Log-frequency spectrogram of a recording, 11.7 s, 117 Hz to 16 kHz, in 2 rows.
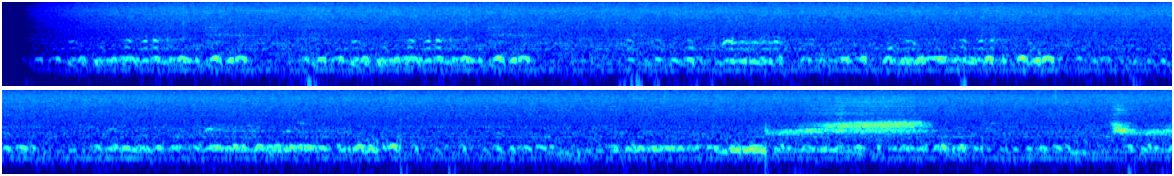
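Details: Black grouse males displaying at their traditional lek near Llandegla Forest and World's End, North Wales, 25 February 2019, keep up a continuous low, dove-like bubbling roo-koo chorus, with occasional sharp hissing sneezes near the end.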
